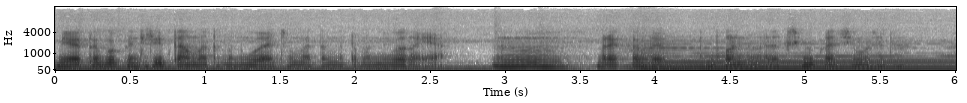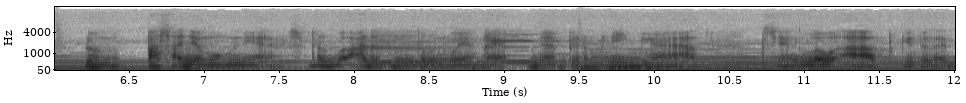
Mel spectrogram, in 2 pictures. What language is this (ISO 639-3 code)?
ind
